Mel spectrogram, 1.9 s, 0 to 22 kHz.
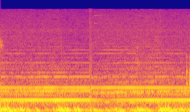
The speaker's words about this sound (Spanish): Se acabó el descanso en Kiev. Ucrania denuncia 22 nuevos ataques aéreos por parte de Rusia. Y toda la noche llevan escuchando este sonido, llevan sonando las sirenas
